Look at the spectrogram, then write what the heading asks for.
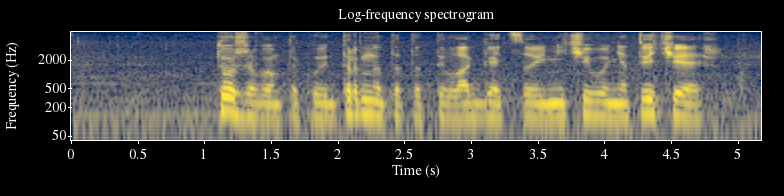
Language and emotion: Russian, angry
